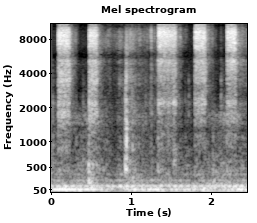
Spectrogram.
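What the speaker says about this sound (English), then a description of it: "I'm spraying the paper," Spray bottle misting water onto paper for an art journal, several short hissing bursts in a loose rhythm, close and fairly quiet over a low background hum.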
